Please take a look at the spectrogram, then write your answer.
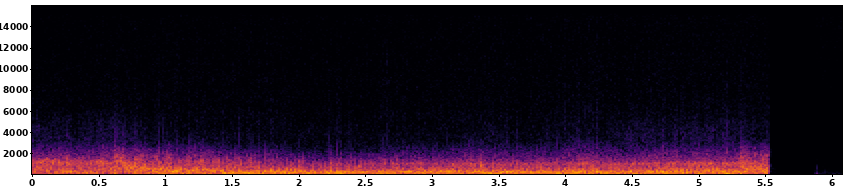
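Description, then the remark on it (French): A loud, continuous rumble of rolling thunder fills a thunderstorm, heavy and deep without letup for several seconds, then cuts off abruptly into silence. “et au milieu de l'orage, il lui a donné son premier baiser.”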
